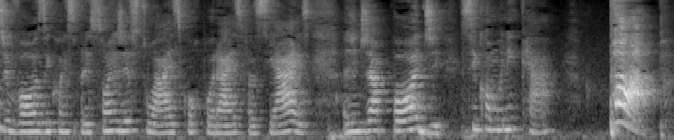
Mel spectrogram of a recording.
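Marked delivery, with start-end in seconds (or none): 6.1-6.7 a sudden loud, high "Pop!"; loud pop sound. Shown as a demonstration. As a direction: burst it like a balloon. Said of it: "a gente faz com a voz".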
